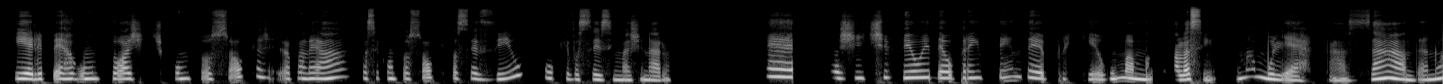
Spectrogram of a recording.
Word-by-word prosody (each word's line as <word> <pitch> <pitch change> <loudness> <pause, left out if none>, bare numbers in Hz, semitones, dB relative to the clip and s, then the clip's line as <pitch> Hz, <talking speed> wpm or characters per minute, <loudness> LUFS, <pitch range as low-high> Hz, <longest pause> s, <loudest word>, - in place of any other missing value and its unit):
e 265 0 +5
ele 250 0 +6
perguntou, 260 +1 +1
a 260 - +4
gente 240 - -15
contou 265 -1 -3
só 295 - -6
o 350 - -4
que 375 - -12
a - - -1
gen" 310 -3 -10
eu 270 - -6
falei: 270 -1 +1
"Ah, 285 +6 +3 0.2
você 280 0 -9
contou 265 -1 -2
só 195 -10 -5
o - - -6
que - - -43
você 265 -1 -4
viu 245 - -1 0.2
ou 285 - -2
que 255 - -11
vocês 225 -2 -3
imaginaram?" 205 -1 -1 1.0
"É, 355 -2 +6 0.4
a 290 - 0
gente 295 +3 -5
viu 310 +1 +5
e 325 - +3
deu 295 0 +2
pra 300 0 -4
entender, 310 -1 -2
porque 235 -1 -7
uma 280 +2 +3
mu" 230 -2 +6 0.2
falou 215 +1 +5
assim: 235 - 0 0.2
"Uma 310 +7 -3
mulher 225 - +2
casada 215 - +3
não 245 +5 +5
265 Hz, 175 wpm, -22 LUFS, 235-295 Hz, 1.0 s, ele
